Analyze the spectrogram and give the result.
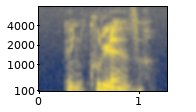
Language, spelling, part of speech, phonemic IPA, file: French, couleuvre, noun, /ku.lœvʁ/, Fr-couleuvre.ogg
- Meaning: 1. serpent 2. grass snake, garter snake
